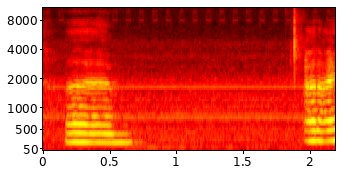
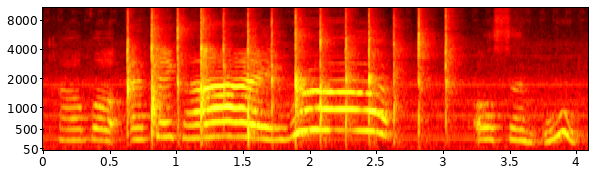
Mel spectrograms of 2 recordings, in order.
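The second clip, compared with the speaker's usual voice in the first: excited cheer; 6 semitones higher, 5 dB louder, slower than usual. Real, not acted. Cheering for the band.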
